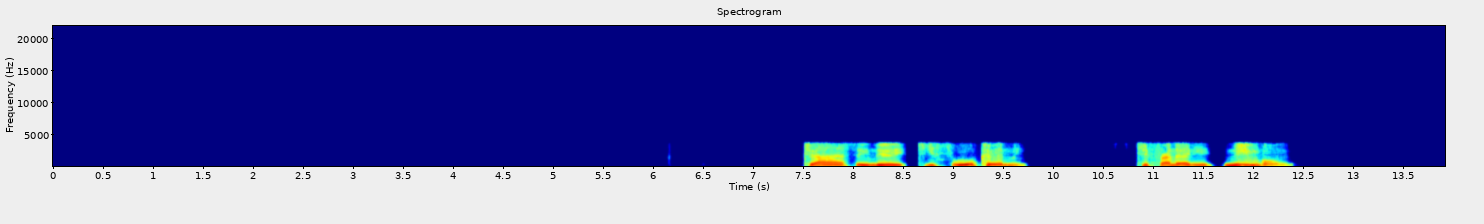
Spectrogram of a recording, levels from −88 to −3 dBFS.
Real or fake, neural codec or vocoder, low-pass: fake; codec, 16 kHz, 0.5 kbps, X-Codec, HuBERT features, trained on general audio; 3.6 kHz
